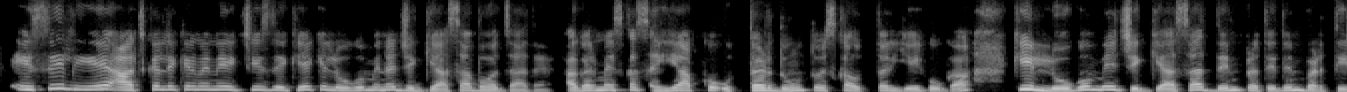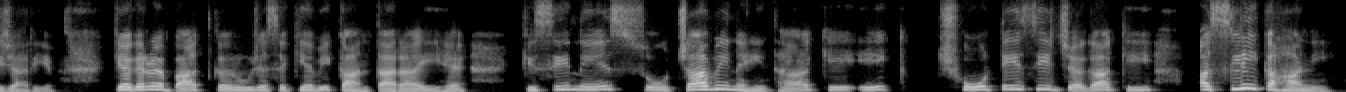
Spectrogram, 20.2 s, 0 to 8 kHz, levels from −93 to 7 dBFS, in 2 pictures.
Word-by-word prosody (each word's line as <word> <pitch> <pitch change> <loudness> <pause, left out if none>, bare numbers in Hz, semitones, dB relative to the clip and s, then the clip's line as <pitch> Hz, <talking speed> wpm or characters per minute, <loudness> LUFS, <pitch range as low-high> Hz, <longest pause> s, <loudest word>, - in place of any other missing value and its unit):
इसीलिए 280 +1 0
आजकल 235 +1 +1
लेकिन 270 0 -4
मैंने 265 0 -2
एक 230 - -6
चीज़ 245 0 -5
देखी 230 0 -2
है 250 - +1
कि 265 - -5
लोगों 215 -2 -1
में 225 0 -2
ना 240 - -1
जिज्ञासा 165 0 -2
बहुत 165 -3 -3
ज़्यादा 135 -3 -8
है। 130 - -17
अगर 195 +3 +1
मैं 220 - 0
इसका 215 +3 -5
सही 175 -3 -3
आपको 195 +3 -2
उत्तर 190 +4 +2
दूँ 170 +4 -1
तो 210 - -1
इसका 195 +2 -4
उत्तर 170 +3 -4
ये 165 -1 -2
होगा, 160 +2 -2 0.3
कि 290 0 +7
लोगों 190 +3 +3
में 255 +1 +2
जिज्ञासा 165 +2 0
दिन-प्रतिदिन 195 +1 0
बढ़ती 150 -1 -2
जा 135 -3 -4
रही 130 +1 -12
है, 130 - -12 0.5
कि 245 - +4
अगर 240 +2 +5
मैं 260 -5 +4
बात 190 +4 +2
करूँ 200 -1 +1
जैसे 200 0 -2
कि 205 +2 -3
अभी 210 +3 0
कांतारा 145 -3 +2
आई 135 -3 -1
है। 145 +5 -3 0.4
किसी 230 +6 -1
ने 255 0 0
सोचा 240 -2 +4
भी 300 - +3
नहीं 200 -8 0
था 165 +5 -2
कि 225 0 -2 0.3
एक 245 -2 -11 0.3
छोटी-सी 285 +5 0 0.2
जगह 210 +2 +3
की 215 +1 -3 0.4
असली 315 +6 +6
कहानी 180 - +2
205 Hz, 180 wpm, -24 LUFS, 170-245 Hz, 0.5 s, कि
